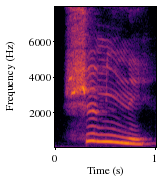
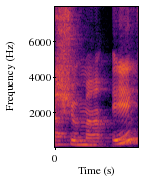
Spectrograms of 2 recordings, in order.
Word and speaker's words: cheminée: Cheminée. Est-ce que tu entoures? Non. Non, c'est pas chemin et, c'est cheminée. Attention, quand on a une voyelle après le N, souvent il faut prononcer in et pas un.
